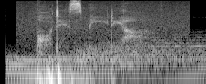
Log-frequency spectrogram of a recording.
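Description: Glitchy horror logo sting: a distorted whisper over static hiss and a low drone, with sharp digital clicks about a second in and again past two seconds. The static cuts off near the end, leaving soft sustained ambient tones.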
